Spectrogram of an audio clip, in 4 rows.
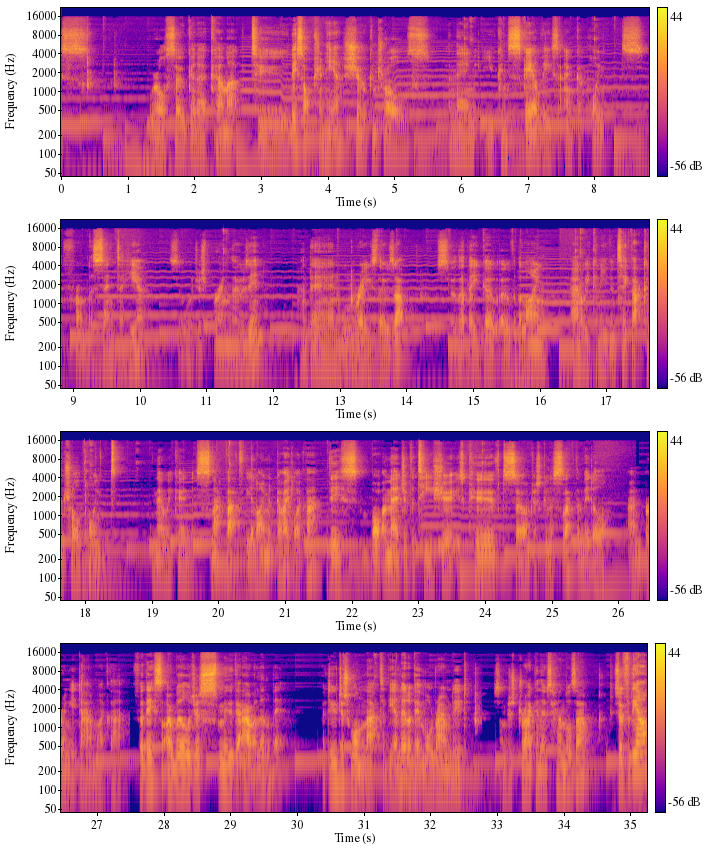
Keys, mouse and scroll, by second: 8.0 click, 13.1 Up, 16.1 click, 16.2-16.5 scroll up 1, 16.5 click, 20.5-21.2 scroll down 1, 21.5 space, 21.6-23.5 scroll down 1, 26.6-27.4 scroll down 1, 27.4 space, 27.5 alt+click, 32.6 Down, 34.4-35.2 scroll down 1.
